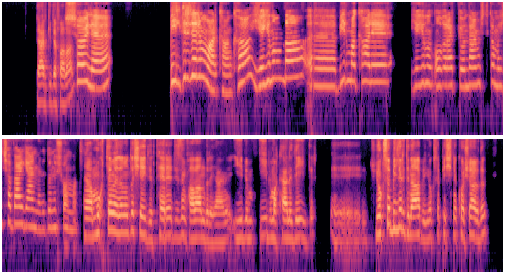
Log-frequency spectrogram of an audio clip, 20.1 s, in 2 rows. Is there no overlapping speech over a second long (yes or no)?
yes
